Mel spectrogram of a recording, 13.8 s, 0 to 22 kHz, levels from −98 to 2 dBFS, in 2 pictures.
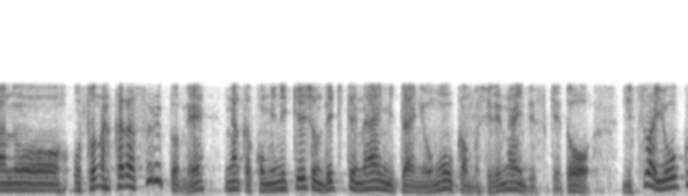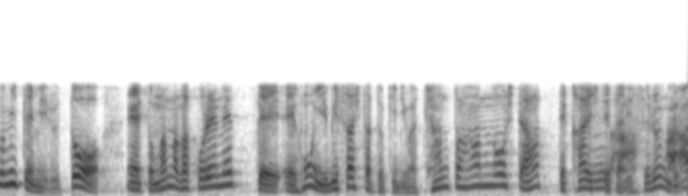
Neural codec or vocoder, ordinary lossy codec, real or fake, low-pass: codec, 16 kHz, 16 kbps, FreqCodec, larger model; Opus, 16 kbps; fake; 3.6 kHz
